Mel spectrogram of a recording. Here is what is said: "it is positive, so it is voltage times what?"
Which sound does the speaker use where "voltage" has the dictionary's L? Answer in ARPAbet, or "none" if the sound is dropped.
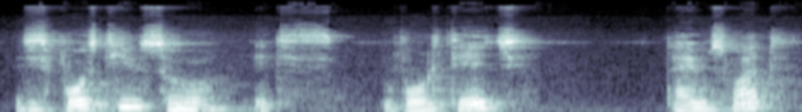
L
